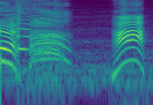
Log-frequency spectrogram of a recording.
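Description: Two loud, drawn-out yells, each rising and then falling in pitch: one at the start, and a shorter one about a second and a half in, after a brief pause.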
